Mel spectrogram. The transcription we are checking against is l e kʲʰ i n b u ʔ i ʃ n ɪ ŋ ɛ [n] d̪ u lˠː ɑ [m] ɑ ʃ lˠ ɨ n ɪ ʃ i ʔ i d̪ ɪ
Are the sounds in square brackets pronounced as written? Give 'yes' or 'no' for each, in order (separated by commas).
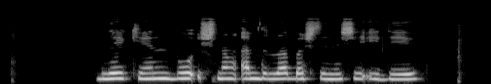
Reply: no, no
